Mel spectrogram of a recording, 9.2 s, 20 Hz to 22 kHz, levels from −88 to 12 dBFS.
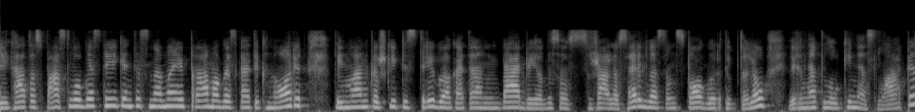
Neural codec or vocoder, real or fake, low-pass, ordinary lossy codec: codec, 16 kHz, 2 kbps, FreqCodec, smaller model; fake; 7.2 kHz; MP3, 64 kbps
